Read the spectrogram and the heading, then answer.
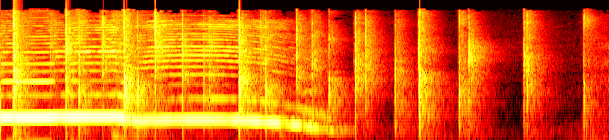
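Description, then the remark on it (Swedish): Audience applause at a comedy show at Underbara bar welcoming headliner comedian Simon Gärdenfors, a dense burst of clapping that thins out to a few scattered claps, over a steady sustained tone that slides downward in pitch before fading. “Ge en varm applåd för Simon Gärdenfors!”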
